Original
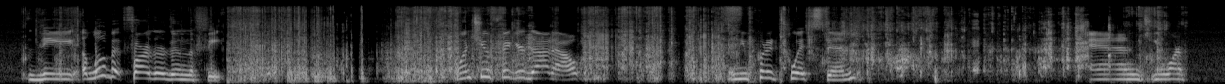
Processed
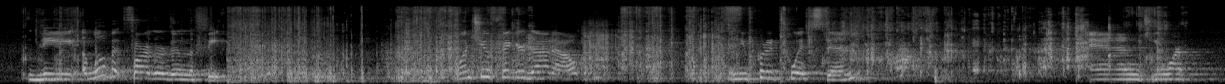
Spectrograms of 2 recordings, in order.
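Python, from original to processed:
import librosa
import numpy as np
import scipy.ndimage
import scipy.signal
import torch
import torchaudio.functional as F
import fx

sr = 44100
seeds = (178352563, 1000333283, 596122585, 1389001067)

y = fx.lowpass(x, sr, hz=fx.line((5.48, 3900.0), (6.19, 6500.0)), slope=12, at=(5.48, 6.19), fade=0.02)
y = fx.room_shoebox(y, sr, seeds[0], volume_m3=1700.0, walls='mixed', distance_m=0.73)
y = y * librosa.db_to_amplitude(-1.5)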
